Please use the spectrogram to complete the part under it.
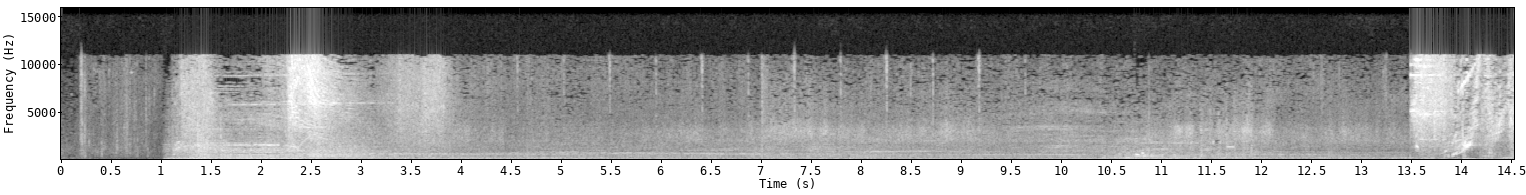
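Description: Wind rushes steadily past a figure gliding through the air.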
